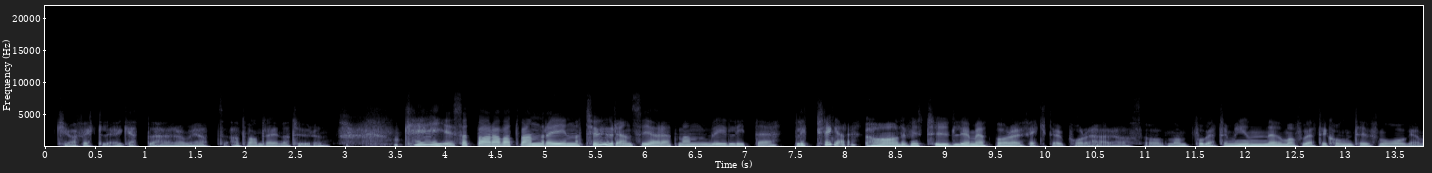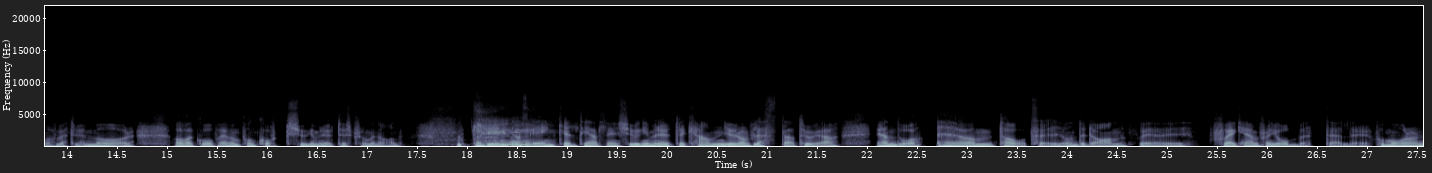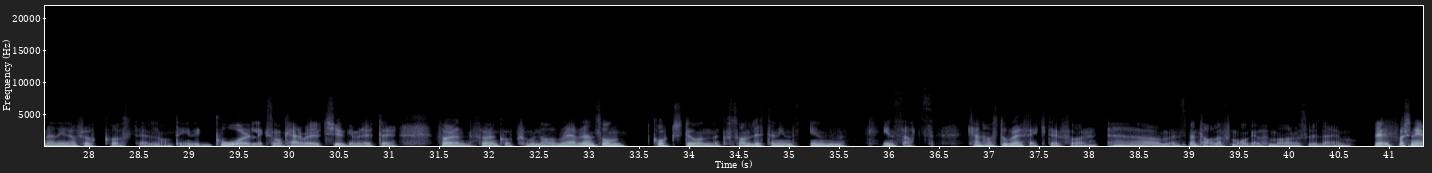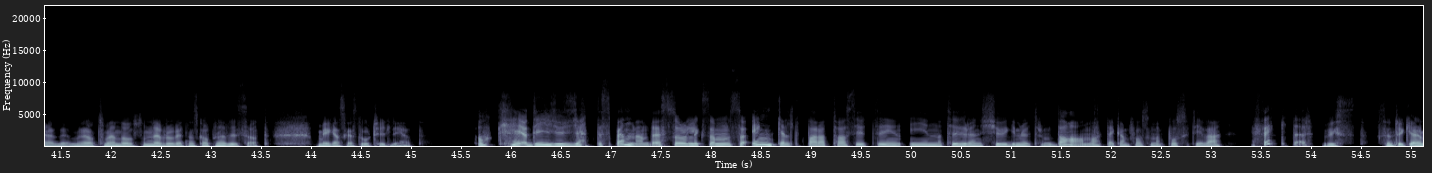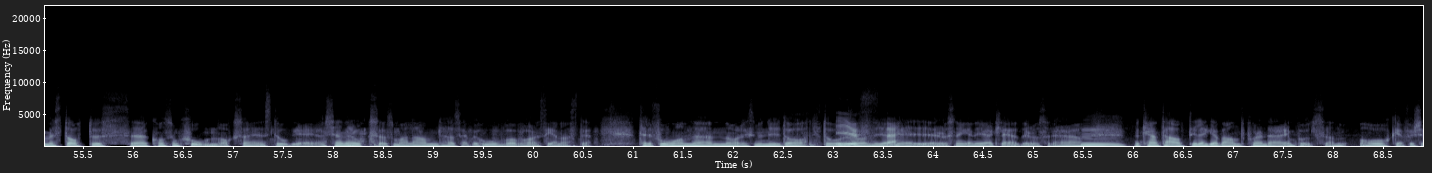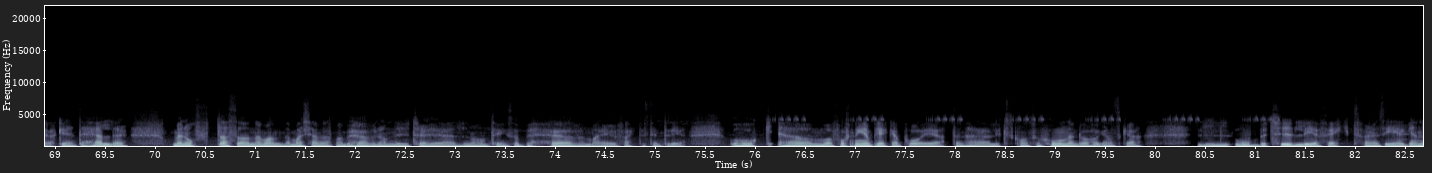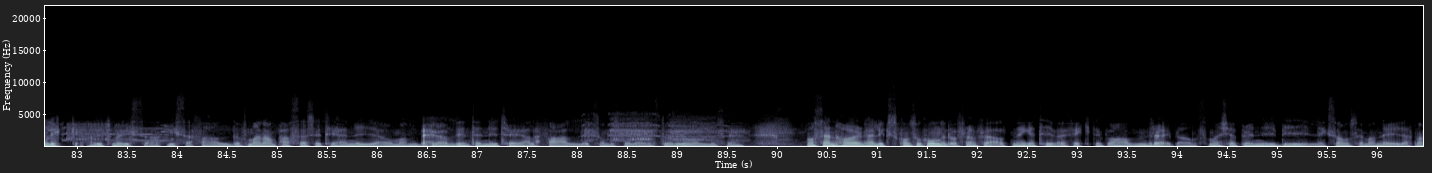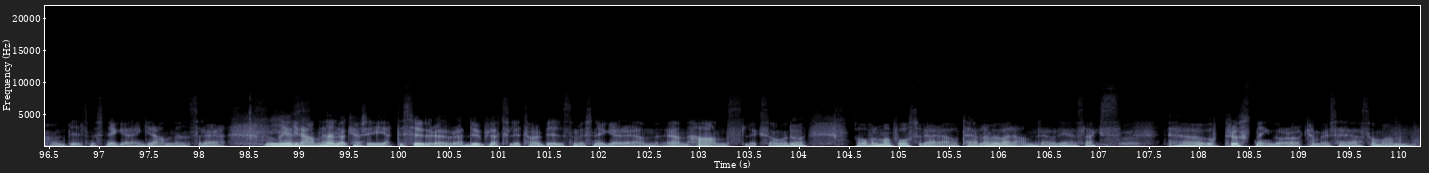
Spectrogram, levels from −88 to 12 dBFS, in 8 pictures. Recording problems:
muffled; very; fading above 2.5 kHz
animal sounds; faint; from 57 s on; 20 dB below the speech

